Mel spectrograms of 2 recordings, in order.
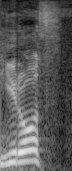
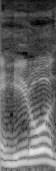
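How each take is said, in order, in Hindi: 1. शब्द का अंत s की आवाज़ से होता है। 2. शब्द का अंत z की आवाज़ से होता है। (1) "इसी तरह से इसे हीरोस नहीं पढ़ते" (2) "ज तो जा आता है लास्ट में"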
